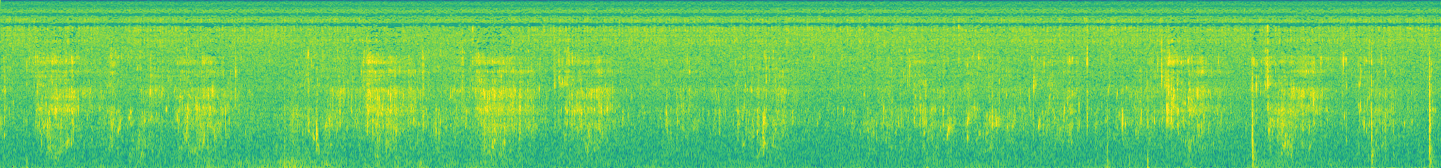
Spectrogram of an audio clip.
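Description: Kayak paddle strokes in calm water: the blade dipping in and dripping, a wash of splashing about every two seconds, over a steady low rumble.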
